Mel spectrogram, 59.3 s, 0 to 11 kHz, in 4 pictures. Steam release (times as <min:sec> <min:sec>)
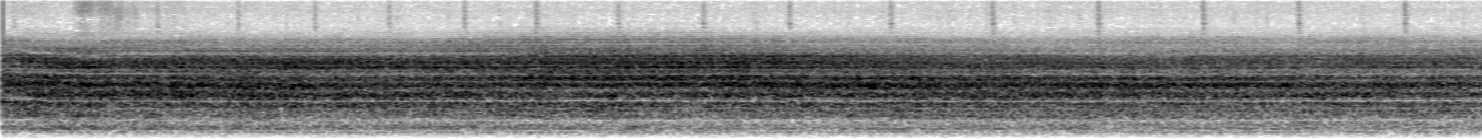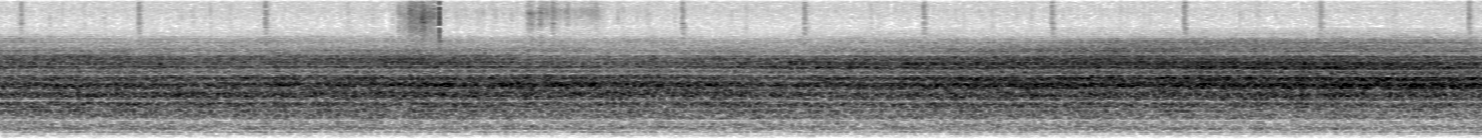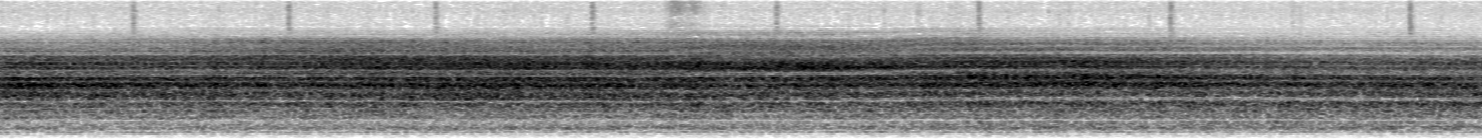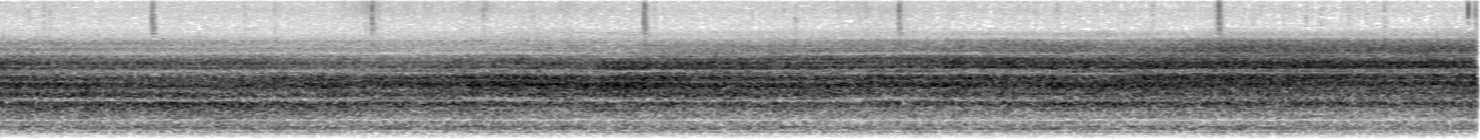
0:00.1 0:04.8, 0:33.4 0:59.1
